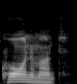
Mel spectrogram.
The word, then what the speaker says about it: Caurnamont: to spell it, but it's Caurnamont. So Carnamont. Or Cornamont. Because the first, and this is a freaking English language, like, yeah, how that's spelled and how Caulfield's spelled, you'd think it'd be Cornamont, right?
